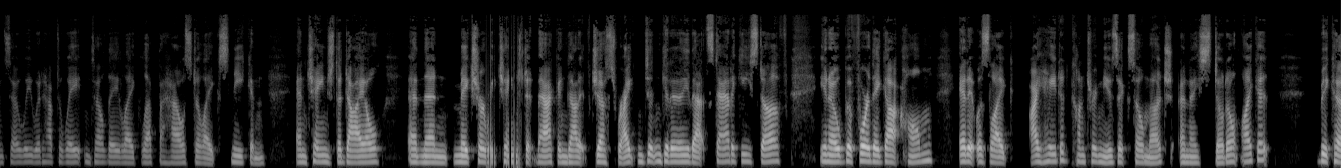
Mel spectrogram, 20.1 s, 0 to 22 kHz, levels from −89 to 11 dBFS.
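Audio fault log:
0.13–3.8 s and 4.31–7.1 s, automatic gain rising: the gain control judged the input too quiet and eased it up, about 14 dB then about 6 dB, so speech and background swell together.
7.29–7.83 s, processor overload crackle: the processor kept missing buffer deadlines, each roughly 10 ms slot dropping to silence, giving a gritty burst of tiny gaps that stops once the load clears.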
